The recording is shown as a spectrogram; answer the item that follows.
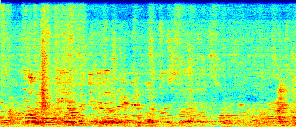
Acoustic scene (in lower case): crowded indoor space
